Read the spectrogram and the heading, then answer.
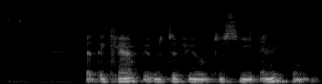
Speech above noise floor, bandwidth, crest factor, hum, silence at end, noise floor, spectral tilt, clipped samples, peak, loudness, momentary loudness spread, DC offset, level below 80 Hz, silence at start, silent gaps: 39 dB; 11.5 kHz; 16 dB; none; 0.1 s; -71 dBFS; -7.5 dB/octave; under 0.1%; -18 dBFS; -33 LUFS; 9 LU; under 0.1%; -68 dBFS; 0.85 s; none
